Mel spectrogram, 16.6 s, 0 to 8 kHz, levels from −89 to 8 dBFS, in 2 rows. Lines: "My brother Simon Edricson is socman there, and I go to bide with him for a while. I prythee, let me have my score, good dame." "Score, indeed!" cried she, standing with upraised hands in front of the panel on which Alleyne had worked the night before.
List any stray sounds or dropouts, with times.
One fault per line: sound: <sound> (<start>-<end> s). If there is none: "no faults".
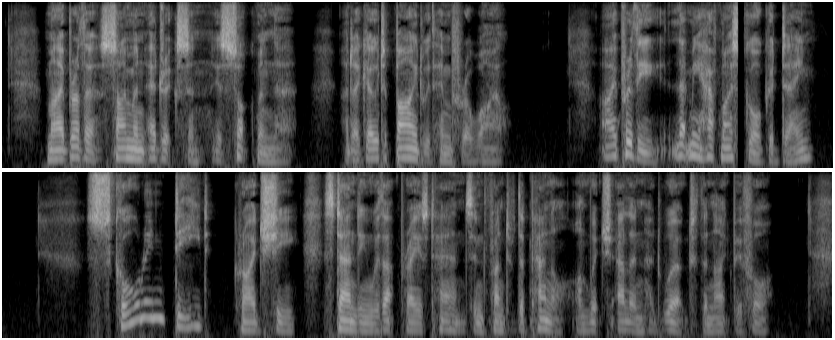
sound: dropout (7.3-7.4 s)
